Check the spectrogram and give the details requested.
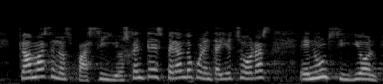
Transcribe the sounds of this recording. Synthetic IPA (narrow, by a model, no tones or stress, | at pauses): kamase̞nlo̞spasiʝo̞sxẽ̞nt̪e̞ːspeɾand̪o̞kwaɾent̪ajo̞t͡ʃooɾas | e̞nũnsiʝo̞n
